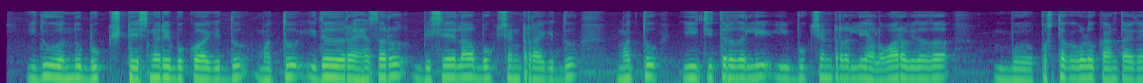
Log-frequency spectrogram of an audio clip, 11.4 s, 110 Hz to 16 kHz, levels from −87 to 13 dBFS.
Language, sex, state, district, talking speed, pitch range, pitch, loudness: Kannada, male, Karnataka, Koppal, 135 wpm, 140-155 Hz, 145 Hz, -18 LUFS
